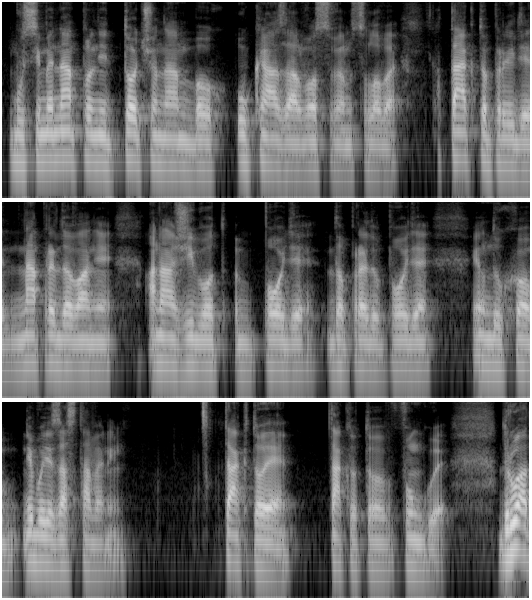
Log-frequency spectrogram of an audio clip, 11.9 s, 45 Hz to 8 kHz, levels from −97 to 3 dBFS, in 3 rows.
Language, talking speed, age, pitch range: Slovak, 160 wpm, 30-49, 110-130 Hz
